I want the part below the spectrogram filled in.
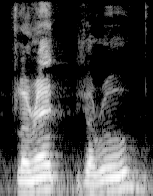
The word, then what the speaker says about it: Florent Geroux: My next guest is the leading purse-winning jockey at the fairgrounds this meet, Florent Geroux.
